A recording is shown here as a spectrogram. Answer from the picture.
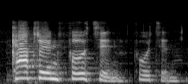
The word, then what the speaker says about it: Catherine Fortin: Catherine, how do you say your name? – Catherine Fortin, I'm English.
